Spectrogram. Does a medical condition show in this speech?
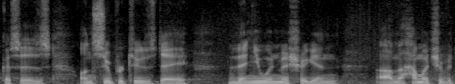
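No.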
